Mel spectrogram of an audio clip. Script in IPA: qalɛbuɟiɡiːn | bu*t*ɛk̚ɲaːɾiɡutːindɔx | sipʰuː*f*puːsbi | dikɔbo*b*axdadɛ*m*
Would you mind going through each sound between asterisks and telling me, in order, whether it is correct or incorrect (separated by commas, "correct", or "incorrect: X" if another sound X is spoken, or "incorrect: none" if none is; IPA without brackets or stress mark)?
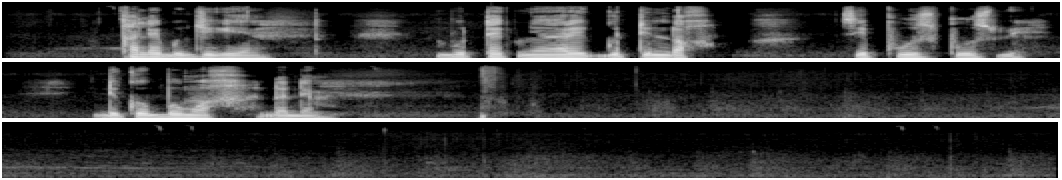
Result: correct, incorrect: s, incorrect: m, correct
